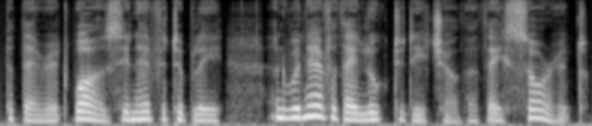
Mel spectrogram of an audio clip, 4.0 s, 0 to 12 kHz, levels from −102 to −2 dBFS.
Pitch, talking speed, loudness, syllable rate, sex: 185 Hz, 230 wpm, -20 LUFS, 6.9 syllables/s, female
